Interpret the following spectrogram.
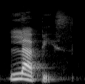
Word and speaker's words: lápiz: ejemplo es la palabra lápiz lápiz es una palabra grave porque se acentúa en la penúltima sílaba lápiz un ejemplo de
